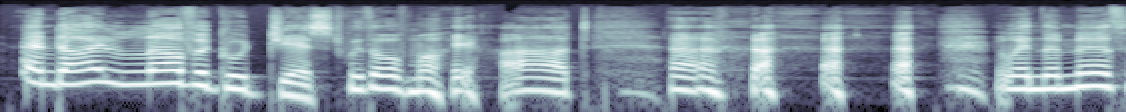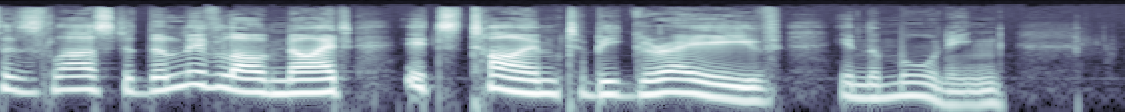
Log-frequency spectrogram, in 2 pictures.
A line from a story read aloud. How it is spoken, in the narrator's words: said the astounded prior with a forced laugh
